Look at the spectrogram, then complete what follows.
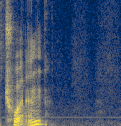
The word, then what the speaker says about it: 蠢: So when you call someone that is like idiot or dumb, there's a word that pronounced very similar to 春. It's 蠢.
